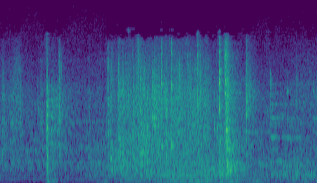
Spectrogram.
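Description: Lift car sounds: a sharp click about a second in, then the car's mechanical running noise building up, with a loud clunk about four and a half seconds in. Soft music plays underneath.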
